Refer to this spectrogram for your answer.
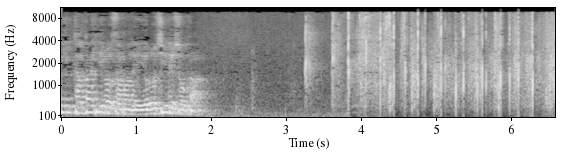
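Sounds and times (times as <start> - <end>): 
speech: 0.0 - 2.1
room full of people clapping: 3.2 - 6.5.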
